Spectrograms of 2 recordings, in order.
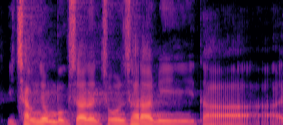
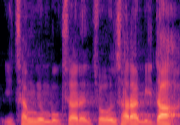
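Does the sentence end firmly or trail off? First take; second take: trailing off; firm. First: The sentence ending trails off vaguely. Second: The sentence ends firmly and clearly. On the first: It is unclear whether it is praise or not. "애매하게 하는, 말끝을 흐리면서" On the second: It is a plain compliment. "이렇게 말하면 되는데"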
